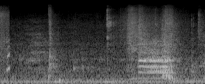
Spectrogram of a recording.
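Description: A short vocal cry with a falling pitch, about one and a half seconds in, after a faint click.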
